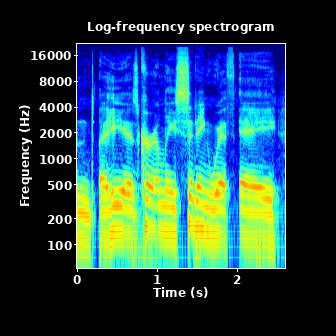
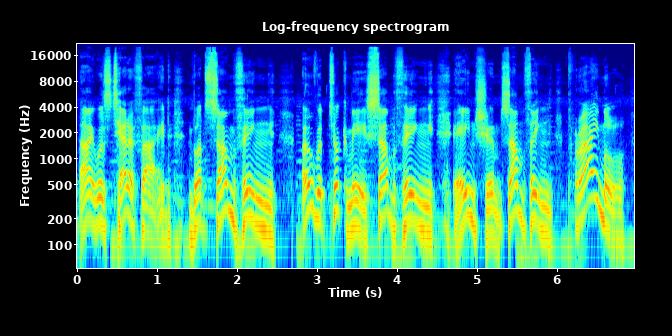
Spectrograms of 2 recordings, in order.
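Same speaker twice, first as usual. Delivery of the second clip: higher, grand heroic boast, slowing; pompous toff spinning an epic tale; hammed-up bragging Englishman; 5 semitones higher than usual.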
